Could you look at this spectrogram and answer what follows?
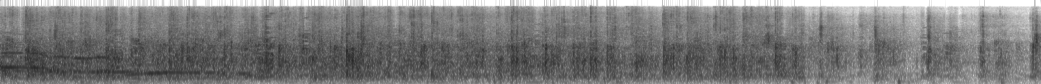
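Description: Audience applauding at the close of a talk, the clapping thinning out near the end.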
